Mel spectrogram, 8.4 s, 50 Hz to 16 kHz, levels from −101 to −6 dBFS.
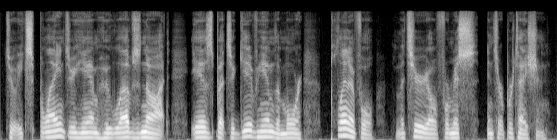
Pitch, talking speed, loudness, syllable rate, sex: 120 Hz, 130 wpm, -17 LUFS, 4.1 syllables/s, male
